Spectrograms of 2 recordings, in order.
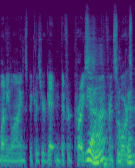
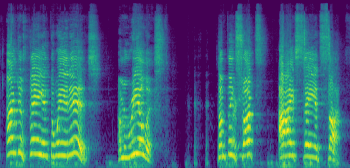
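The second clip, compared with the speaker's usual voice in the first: yelling, much louder and higher; 20 dB louder than usual. A speaker complains about people during an argument, yelling. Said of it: "Why are you yelling?".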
